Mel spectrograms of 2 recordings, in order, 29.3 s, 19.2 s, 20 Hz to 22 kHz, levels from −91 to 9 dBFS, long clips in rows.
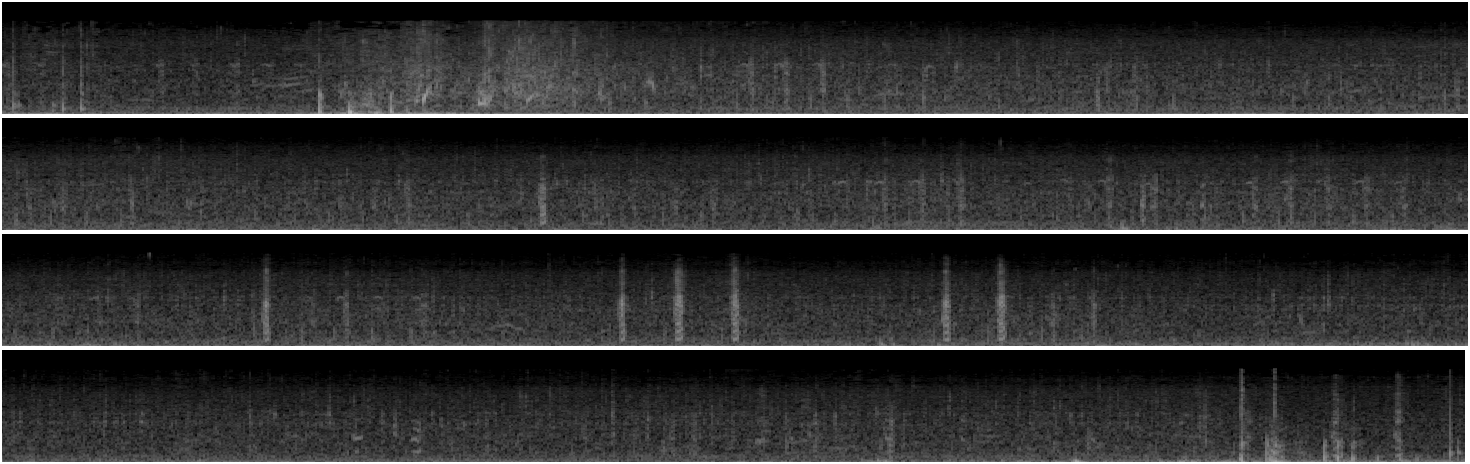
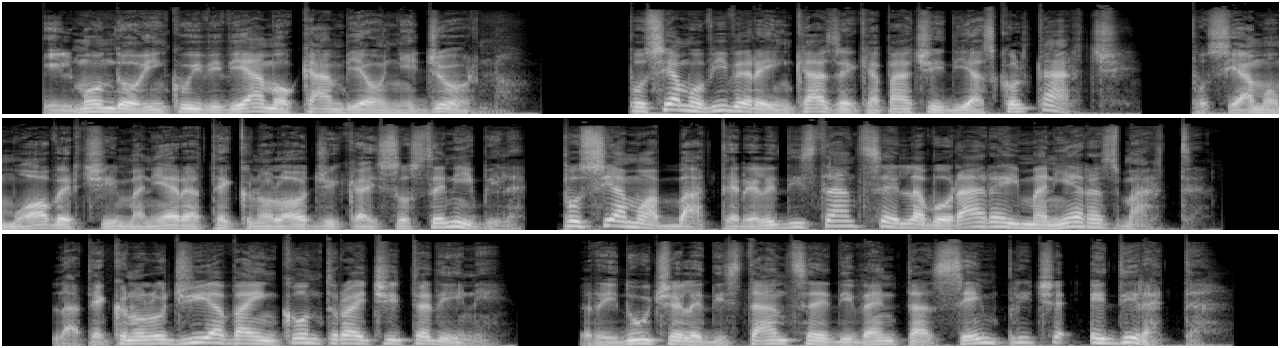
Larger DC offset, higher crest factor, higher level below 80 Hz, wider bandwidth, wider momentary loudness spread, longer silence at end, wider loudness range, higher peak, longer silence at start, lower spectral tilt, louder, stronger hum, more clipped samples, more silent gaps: neither; first, 28 dB vs 14 dB; second, -50 dBFS vs -34 dBFS; second, 11.5 kHz vs 18.5 kHz; about the same, 12 LU vs 11 LU; second, 0 s vs 0.3 s; first, 11 LU vs 2 LU; second, -16 dBFS vs 0 dBFS; second, 0 s vs 0.2 s; about the same, -4.5 dB/octave vs -5 dB/octave; second, -47 LUFS vs -14 LUFS; neither; neither; second, none vs 2.70-3.13 s, 5.69-5.94 s, 9.00-9.16 s, 12.49-13.01 s, 15.35-15.65 s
